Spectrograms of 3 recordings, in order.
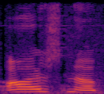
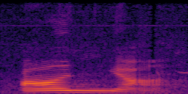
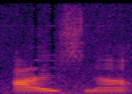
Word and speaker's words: Ajna: rajma I called it Ozma but I must ask for your forgiveness I have recently learned that the proper way to pronounce the Sanskrit word for the sixth chakra is actually more like Anja you know that Enya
